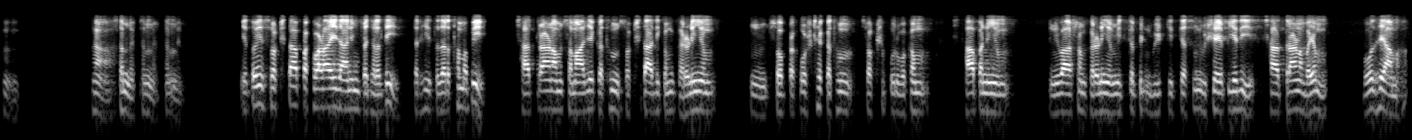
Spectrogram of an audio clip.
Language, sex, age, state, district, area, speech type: Sanskrit, male, 18-30, Bihar, Gaya, urban, conversation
